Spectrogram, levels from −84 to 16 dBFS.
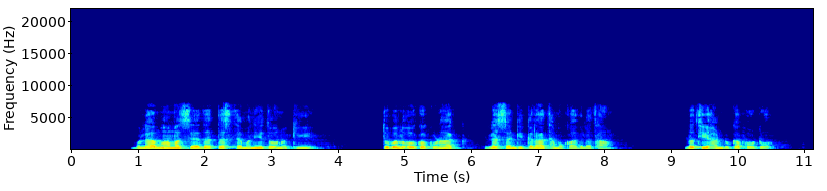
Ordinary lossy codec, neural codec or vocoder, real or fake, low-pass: AAC, 48 kbps; none; real; 7.2 kHz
